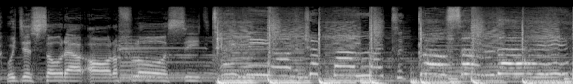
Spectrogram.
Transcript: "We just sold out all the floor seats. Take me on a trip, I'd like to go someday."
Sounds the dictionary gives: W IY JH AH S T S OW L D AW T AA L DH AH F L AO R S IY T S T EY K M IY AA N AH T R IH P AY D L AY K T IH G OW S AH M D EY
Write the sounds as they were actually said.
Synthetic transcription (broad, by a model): W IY JH AH S T S OW L D AW T AA L DH AH F L AO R S IY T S T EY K M IY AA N AH T R IH P AY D L AY K T IH G OW S AH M D EY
